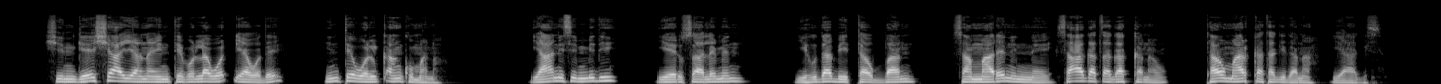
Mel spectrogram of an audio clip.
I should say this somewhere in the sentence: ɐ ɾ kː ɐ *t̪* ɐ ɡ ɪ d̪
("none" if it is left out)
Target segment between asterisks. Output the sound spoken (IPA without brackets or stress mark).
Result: t̪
